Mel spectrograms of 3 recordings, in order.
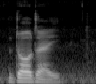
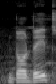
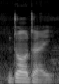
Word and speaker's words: Daudet: इनका नाम है अल्फोंस डौडेट। अल्फोंस डौडेट, इसको हम डौडेट नहीं प्रोनाउंस करेंगे क्योंकि इनका ये एक फ्रेंच राइटर है और फ्रेंच वर्ड को हम इसी प्रकार प्रोनाउंस करते हैं, अल्फोंस डौडेट।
